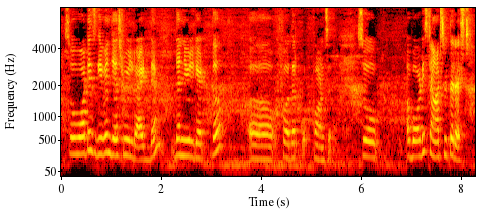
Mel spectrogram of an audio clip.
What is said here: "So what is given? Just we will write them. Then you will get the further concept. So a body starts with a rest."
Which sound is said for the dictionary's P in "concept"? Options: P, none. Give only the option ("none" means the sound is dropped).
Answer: none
